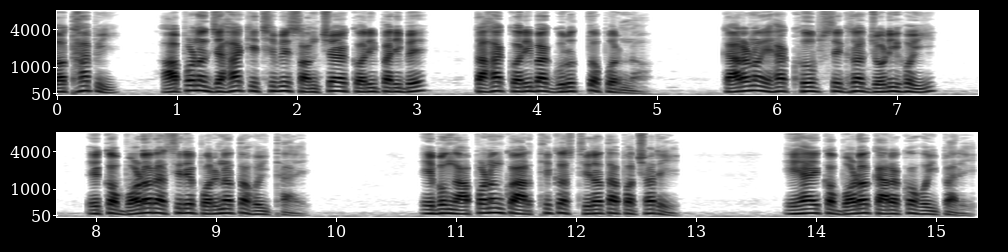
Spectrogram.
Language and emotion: Odia, neutral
